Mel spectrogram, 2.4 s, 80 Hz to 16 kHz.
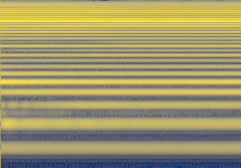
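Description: Ten-hole diatonic harmonica holding a single steady blow note on hole 4 (C5).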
